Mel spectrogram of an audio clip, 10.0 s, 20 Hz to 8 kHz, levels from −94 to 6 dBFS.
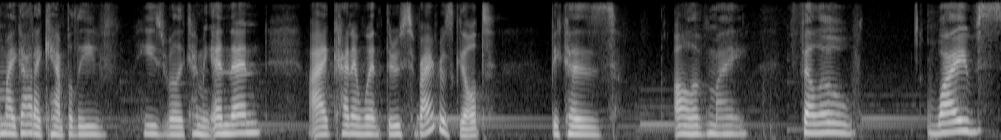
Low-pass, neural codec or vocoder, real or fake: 7.2 kHz; none; real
